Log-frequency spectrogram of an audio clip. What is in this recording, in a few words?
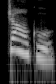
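"zhao4gu", Chinese; zhàogu; 照顾; 世話をする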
